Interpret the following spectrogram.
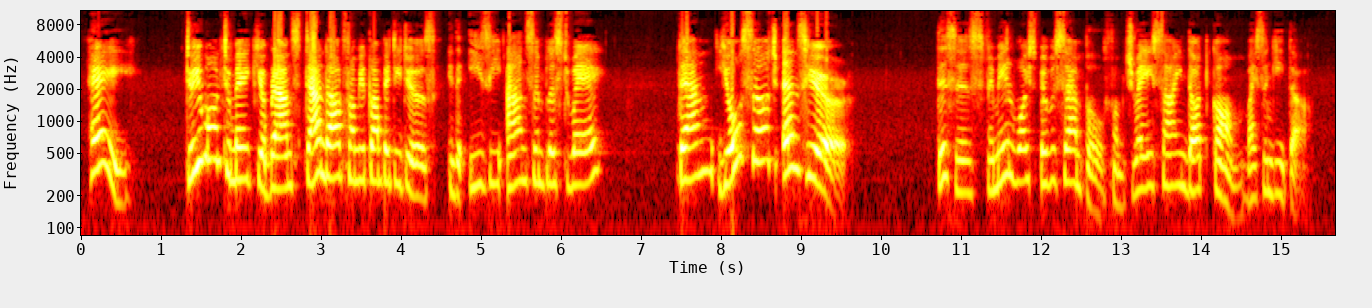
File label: Real English Female Voiceover Sample; Jvesign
